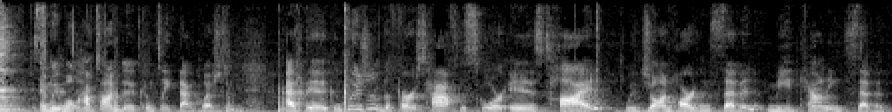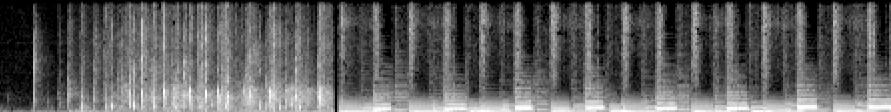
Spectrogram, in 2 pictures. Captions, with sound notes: And we won't have time to complete that question. At the conclusion of the first half, the score is tied with John Hardin seven, Meade County seven. (audience applauding) (upbeat music)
